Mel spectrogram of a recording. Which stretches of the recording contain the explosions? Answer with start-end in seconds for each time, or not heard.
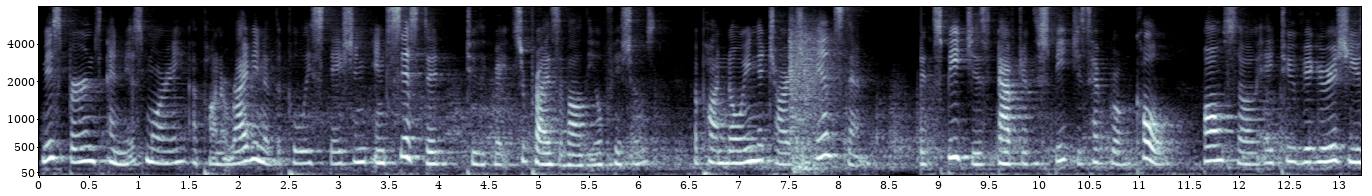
7.5-7.9.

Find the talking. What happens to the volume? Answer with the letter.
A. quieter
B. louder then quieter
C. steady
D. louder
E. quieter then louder
C.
